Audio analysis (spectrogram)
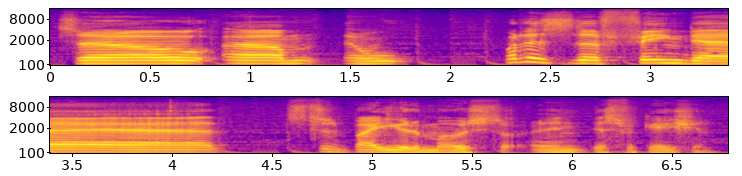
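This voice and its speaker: A man's voice: a little high, fairly even intonation, slow pace, pushed and bright, clear, resonant tone, no echo, faint music behind. Hesitant male interviewer. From Netherlands. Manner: hesitant, fillers before questions, nonnative phrasing. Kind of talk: interview questions.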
